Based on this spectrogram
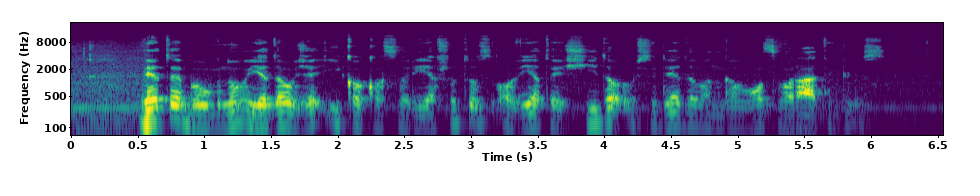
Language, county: Lithuanian, Kaunas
